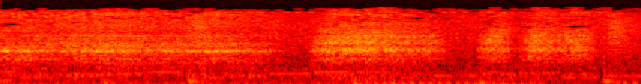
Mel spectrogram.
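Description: A person sniffing in through the nose for about a second, smelling an incense stick held under the nostrils, over faint background music.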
